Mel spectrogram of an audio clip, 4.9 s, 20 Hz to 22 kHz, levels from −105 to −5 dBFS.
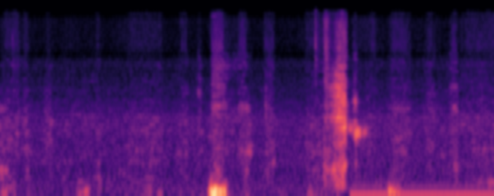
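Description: A ground loop or nearby transformer starts coupling the 60 Hz power line into the signal at 3.49 s, and the mains hum runs to the end of the speech. It is a steady low drone with some low harmonics, sitting roughly 25 dB under the voice.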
